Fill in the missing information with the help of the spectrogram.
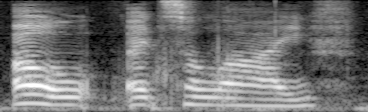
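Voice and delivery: normal talking voice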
